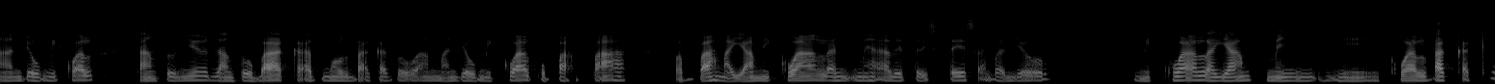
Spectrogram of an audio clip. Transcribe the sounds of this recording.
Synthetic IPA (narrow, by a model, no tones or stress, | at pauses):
a̰nd̪ʲjowmikʷalt̪ant̪oɲɨd̪ant̪obakat̪mod̪ba̰kad̪oanmand̪ʲowmikʷalpopahpahba̰pahmaja̰mːikʷalamehad̪et̪ɾist̪esa̰mband̪ʲo | mikʷalajambmemikʰʷa̰lbakake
